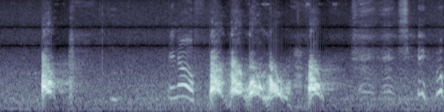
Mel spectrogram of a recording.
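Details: Two pet dogs, a Dobermann and a Rottweiler, at play with their owner, the Dobermann yanking a scarf; an opening bark, then a rapid burst of several rough barks, mixed with a human voice and a few higher whiny tones.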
